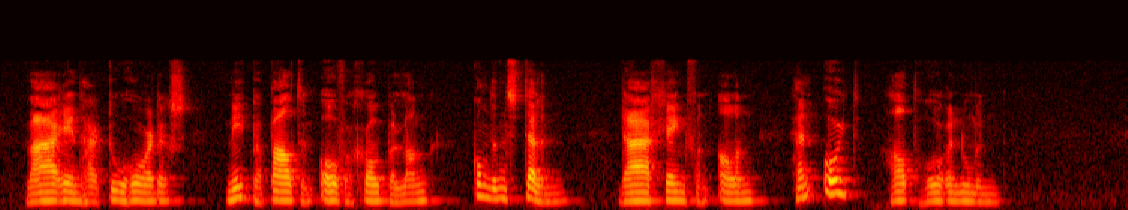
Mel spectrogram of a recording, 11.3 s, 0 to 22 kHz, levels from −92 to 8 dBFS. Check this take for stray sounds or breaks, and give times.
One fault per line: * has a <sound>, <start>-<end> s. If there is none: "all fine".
all fine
